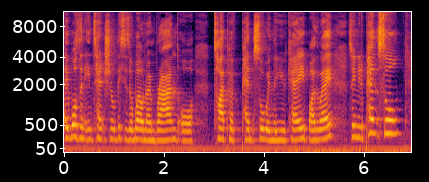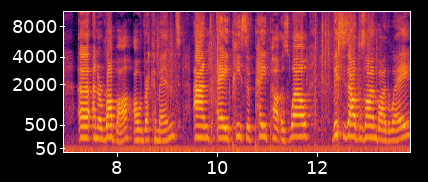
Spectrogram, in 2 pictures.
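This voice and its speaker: In a British accent, a woman talks with ordinary pitch variation. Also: fairly high pitch for a woman, moderate pace. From UK. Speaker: DIY YouTuber. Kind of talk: tutorial. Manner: casual, chatty.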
